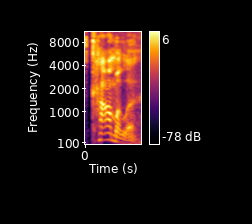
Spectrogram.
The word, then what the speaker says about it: Kamala: No, it's it's Kamala. – Kamala.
